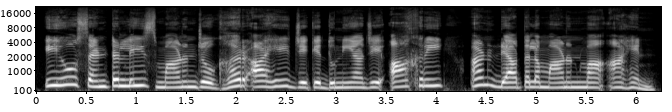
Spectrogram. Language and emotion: Sindhi, neutral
